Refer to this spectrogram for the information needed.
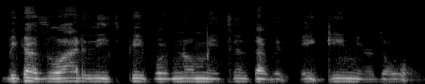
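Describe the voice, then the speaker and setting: A woman's voice: extremely low pitch, sing-song, normal speed, gravelly, warm tone, husky. A woman livestreamer in casual chat, talking candidly and with plenty of swearing to her viewers. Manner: candid, profane, chatting with viewers.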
